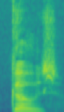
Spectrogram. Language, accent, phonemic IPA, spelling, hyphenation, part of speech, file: English, General American, /ɡoʊz/, goes, goes, verb / noun, En-us-goes.ogg
- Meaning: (verb) third-person singular simple present indicative of go; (noun) plural of go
